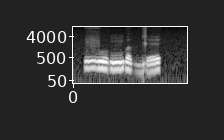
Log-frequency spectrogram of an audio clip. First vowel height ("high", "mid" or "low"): high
